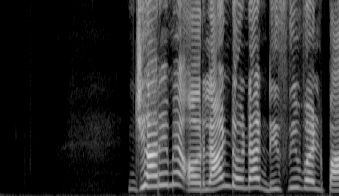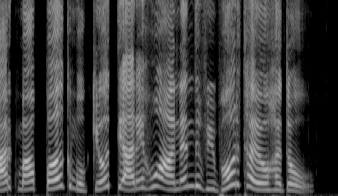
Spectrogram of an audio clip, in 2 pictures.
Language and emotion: Gujarati, happy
